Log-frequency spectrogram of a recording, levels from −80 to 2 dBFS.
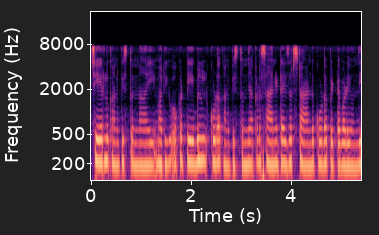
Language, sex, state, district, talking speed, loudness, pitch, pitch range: Telugu, female, Andhra Pradesh, Visakhapatnam, 155 wpm, -16 LUFS, 200 Hz, 195-210 Hz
